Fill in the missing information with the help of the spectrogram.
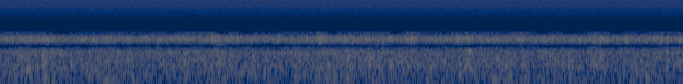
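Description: Faint, steady low rumble of outdoor background noise, with no distinct events.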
